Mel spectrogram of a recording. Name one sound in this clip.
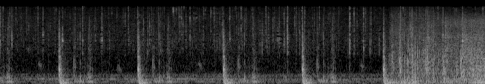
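An axe chops into a tree trunk with regular hollow thuds.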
